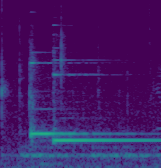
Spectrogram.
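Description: Google Assistant smart speaker answering a "Hey Google" command with a two-note falling chime. A higher tone sounds about a third of a second in and a lower one just after, and both ring on and fade slowly.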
